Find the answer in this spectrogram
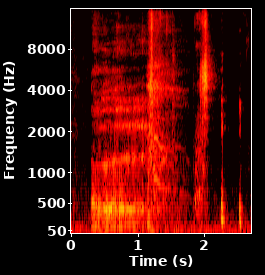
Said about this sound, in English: Oh, that was a big old burp. It's that tap water. It's this tap water. Too much.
